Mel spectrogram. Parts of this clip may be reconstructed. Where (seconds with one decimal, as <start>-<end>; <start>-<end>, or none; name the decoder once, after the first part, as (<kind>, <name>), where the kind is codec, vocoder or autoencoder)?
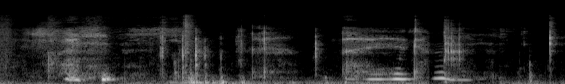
0.0-0.8 (autoencoder, DAC-VAE); 1.6-5.0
